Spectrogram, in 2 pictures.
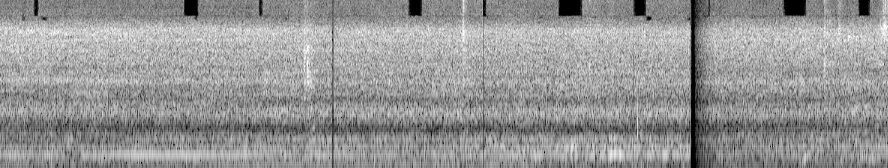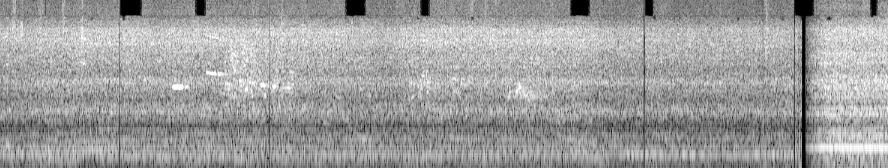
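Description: A crane engine hums steadily nearby.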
